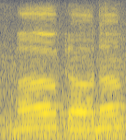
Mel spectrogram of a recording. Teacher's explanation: ما میم کے بعد الف مدہ ہے، کانا کاف کے بعد بھی الف مدہ ہے، دونوں کو ایک الف کے برابر لمبا کریں گے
